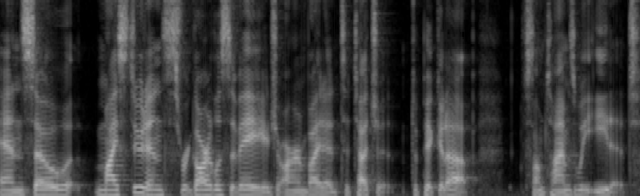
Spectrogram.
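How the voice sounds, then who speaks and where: A woman with an American accent, fairly low in pitch, bright and sharp in tone, fairly even in intonation, at a moderate pace, on a very clean recording with a silent background. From Maryland, Baltimore. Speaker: naturalist and wildlife educator. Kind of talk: casual interview. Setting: on site at outdoor venue.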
